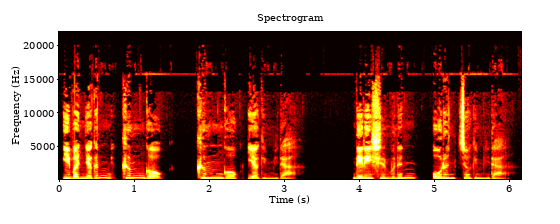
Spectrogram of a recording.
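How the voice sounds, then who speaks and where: Woman voicing a prerecorded subway stop announcement, formal and courteous, slightly high, dry studio sound. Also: very animated, unhurried, a little mellow, no echo. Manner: polite, formal, evenly paced. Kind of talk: prerecorded train station announcement.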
